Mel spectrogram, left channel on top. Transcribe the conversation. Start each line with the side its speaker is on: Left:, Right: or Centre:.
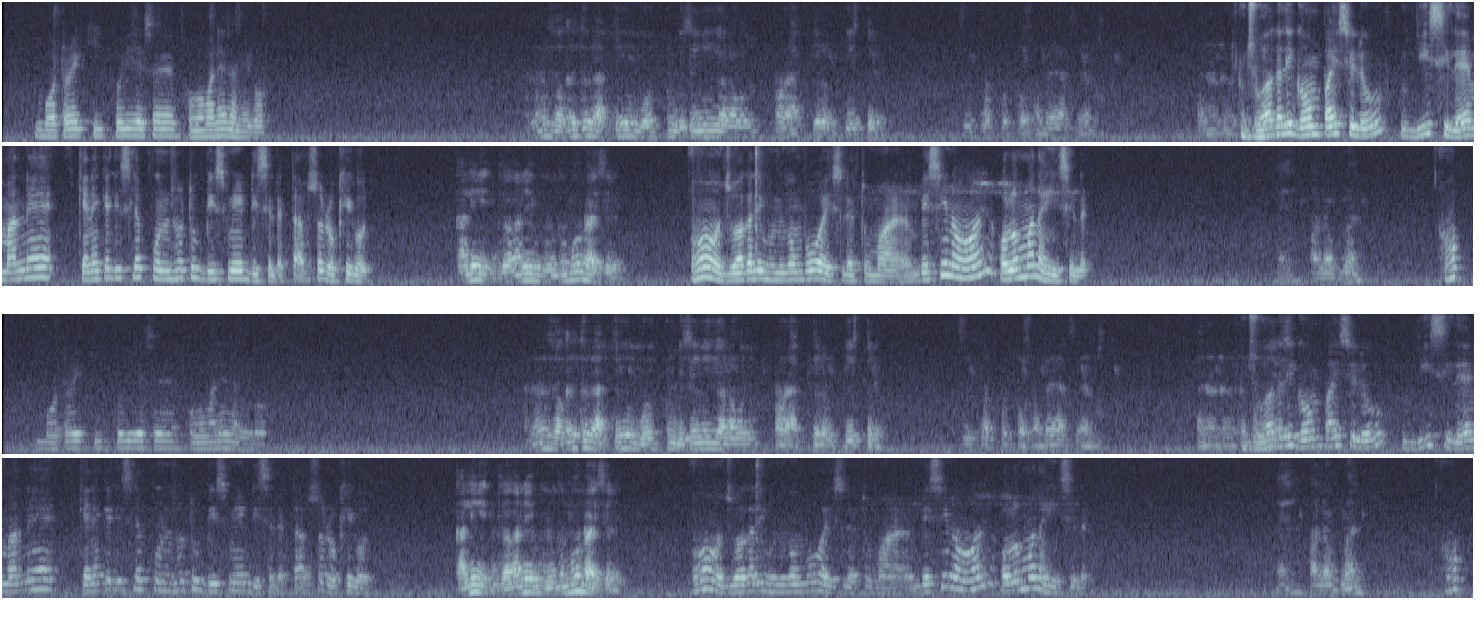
Left: বতৰে কি কৰি আছে ভগৱানে জানিব
Right: আমাৰ যোৱাকালি টো ৰাতিয়ে বৰষুণ দিছে নেকি অলপ অলপ অ ৰাতি অলপ জি ক সময় আছ আৰু ফেনৰ তলতে
Left: যোৱাকালি
Right: বহি আছো
Left: গম পাইছিলো দিছিলে মানে কেনেকে দিছিলে পোন্ধৰ টো বিশ মিনিট দিছিলে তাৰপিছত ৰখি গ'ল
Right: কালি যোৱাকালি ভূমিকম্প আহিছিলে
Left: অ যোৱাকালি ভূমিকম্পও আহিছিলে তোমাৰ বেছি নহয় অলপমান আহিছিলে
Right: হ অলপমান
Left: অ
